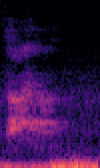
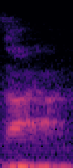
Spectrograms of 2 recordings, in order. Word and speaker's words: Xion: So then they have this other girl named Xion, whose name is spelled like Xion. Mm-hmm. I always pronounce it as Zion for some reason.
